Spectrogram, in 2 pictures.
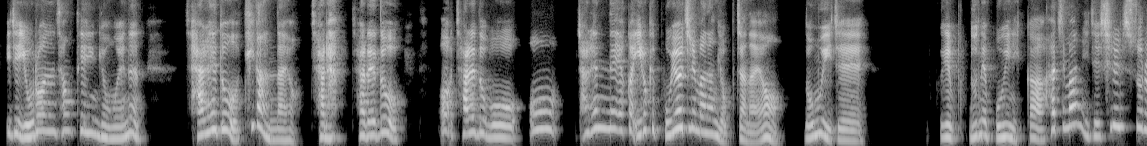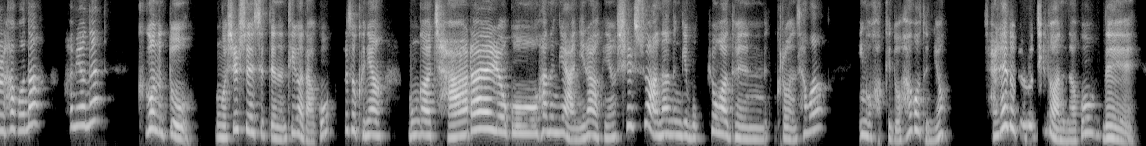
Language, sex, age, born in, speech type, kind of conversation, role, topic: Korean, female, 35-39, South Korea, conversation, advice, advisor, 왜 일할 때 업무가 단조롭고 무의미하게 느껴질까요?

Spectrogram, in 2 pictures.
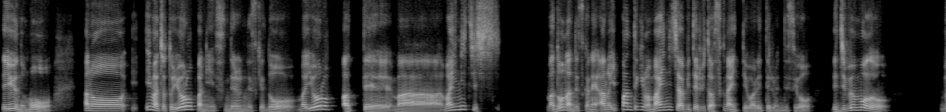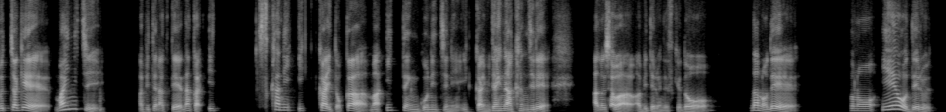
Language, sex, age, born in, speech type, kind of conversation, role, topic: Japanese, male, 25-29, Japan, conversation, podcast, guest, シャワーは朝に浴びますか、それとも夜に浴びますか？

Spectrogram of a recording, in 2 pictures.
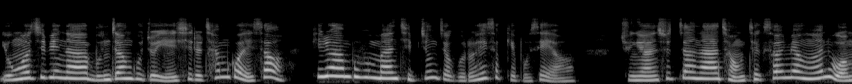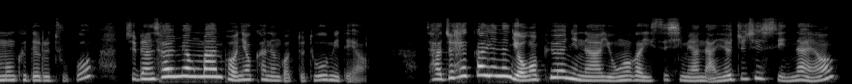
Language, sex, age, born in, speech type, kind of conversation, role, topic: Korean, female, 50-54, South Korea, read, expert-assistant, expert, 국제 경제 뉴스를 신뢰하고 효과적으로 해석하려면 어떻게 해야 하나요?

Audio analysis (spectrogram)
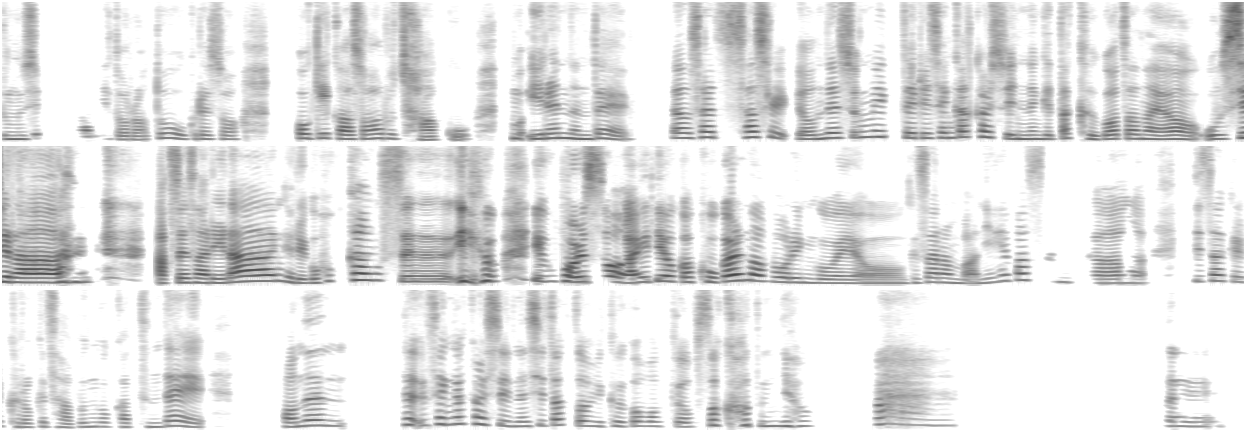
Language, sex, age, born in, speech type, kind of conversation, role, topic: Korean, female, 25-29, South Korea, conversation, advice, user, 예산 안에서 좋은 선물을 어떻게 고를 수 있을까요?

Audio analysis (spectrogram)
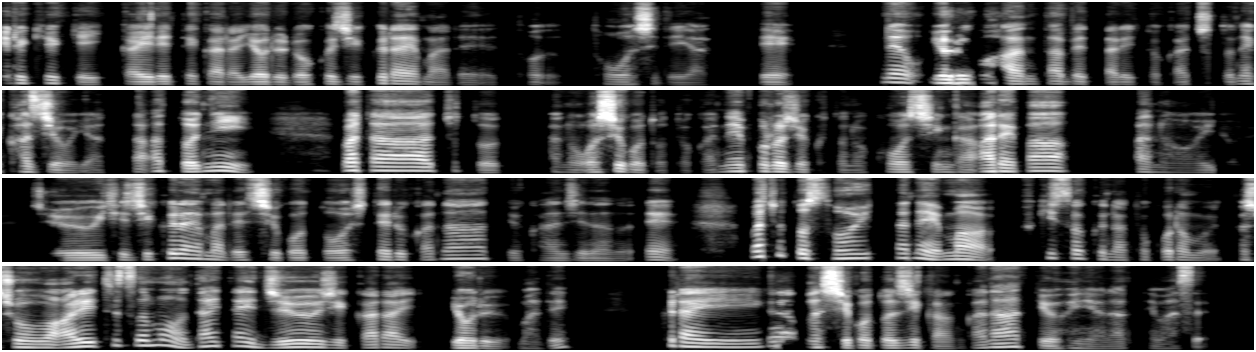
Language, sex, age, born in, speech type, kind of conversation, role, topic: Japanese, male, 25-29, Japan, conversation, advice, user, 運動を始めたいのに一歩が踏み出せないのはなぜですか？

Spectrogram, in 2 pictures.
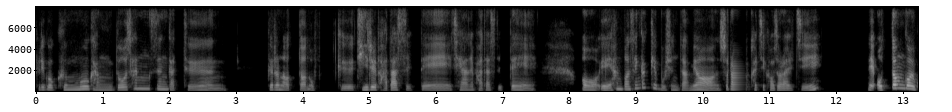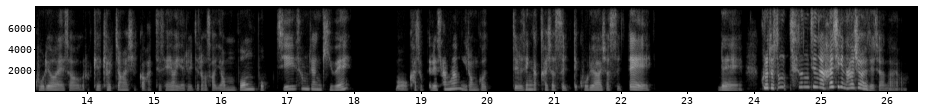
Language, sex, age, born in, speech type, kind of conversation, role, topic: Korean, female, 45-49, South Korea, conversation, podcast, host, 직장에서 승진과 일과 삶의 균형 중 무엇을 선택하시겠어요?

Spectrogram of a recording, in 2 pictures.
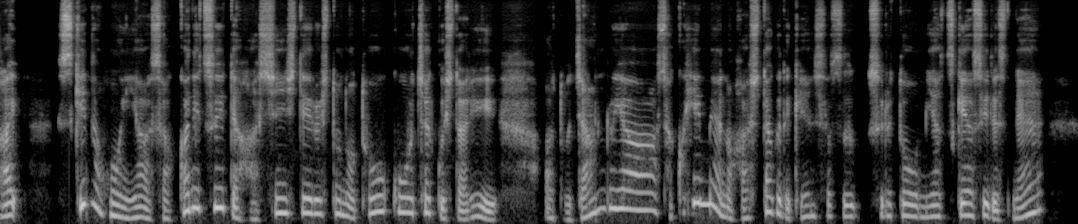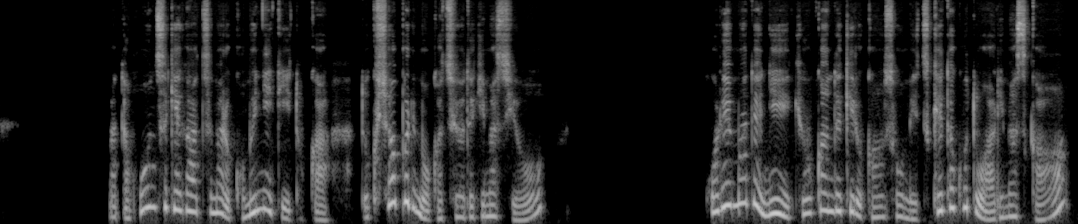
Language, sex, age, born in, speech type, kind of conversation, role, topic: Japanese, female, 50-54, Japan, read, expert-assistant, expert, 現代小説のレビューや評価は、どこまで信じていいのでしょうか？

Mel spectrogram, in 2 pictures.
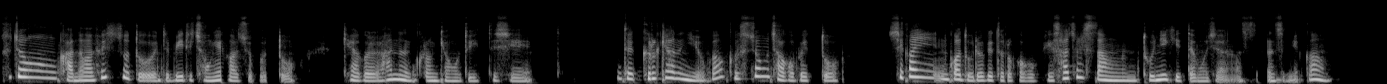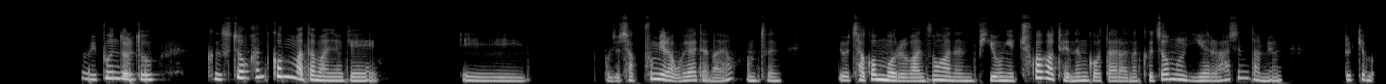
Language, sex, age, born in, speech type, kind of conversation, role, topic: Korean, female, 40-44, United States, conversation, advice, advisor, 직장에서 건강한 경계를 어떻게 세우고 지킬 수 있을까요?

